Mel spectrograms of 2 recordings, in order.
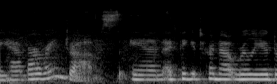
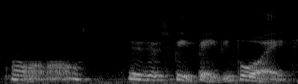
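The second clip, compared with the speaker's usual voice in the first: soft cooing; 6 dB quieter, slower than usual. Real, not acted. Cooing softly to cat.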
